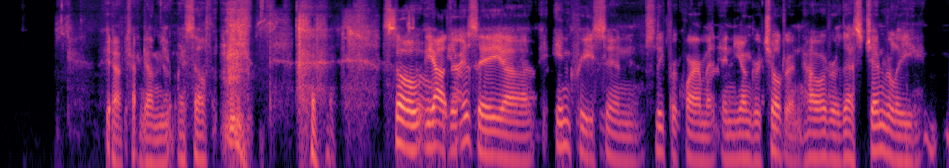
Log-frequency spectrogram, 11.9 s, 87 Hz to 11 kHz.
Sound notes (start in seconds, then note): 2.8 clears throat; 3.2 chuckles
